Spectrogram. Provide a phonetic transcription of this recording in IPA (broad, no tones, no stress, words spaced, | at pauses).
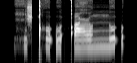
hiʃǃʰoʔuʔ qʼɛʕonːʊʔ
